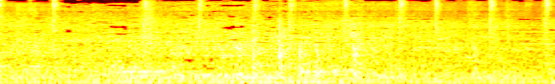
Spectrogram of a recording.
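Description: Music with a steady beat over a continuous low rumble.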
